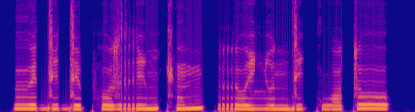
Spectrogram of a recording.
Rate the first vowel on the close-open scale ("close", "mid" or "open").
close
